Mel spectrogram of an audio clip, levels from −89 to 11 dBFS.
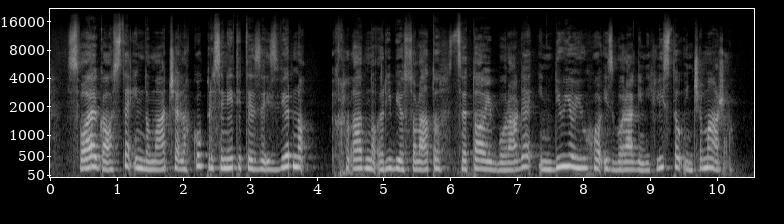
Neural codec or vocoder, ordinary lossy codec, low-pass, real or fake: vocoder, 44.1 kHz, 128 mel bands, Pupu-Vocoder; none; 19.8 kHz; fake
